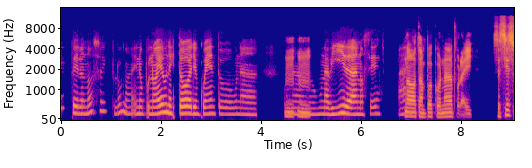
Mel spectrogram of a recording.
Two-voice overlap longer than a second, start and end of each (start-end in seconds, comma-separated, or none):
none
